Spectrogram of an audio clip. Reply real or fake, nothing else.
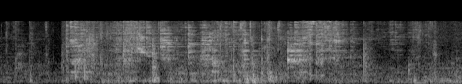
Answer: real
